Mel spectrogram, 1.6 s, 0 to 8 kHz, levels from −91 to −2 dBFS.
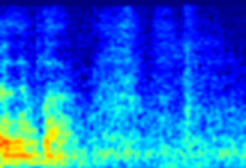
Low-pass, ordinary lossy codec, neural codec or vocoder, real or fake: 7.2 kHz; none; none; real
